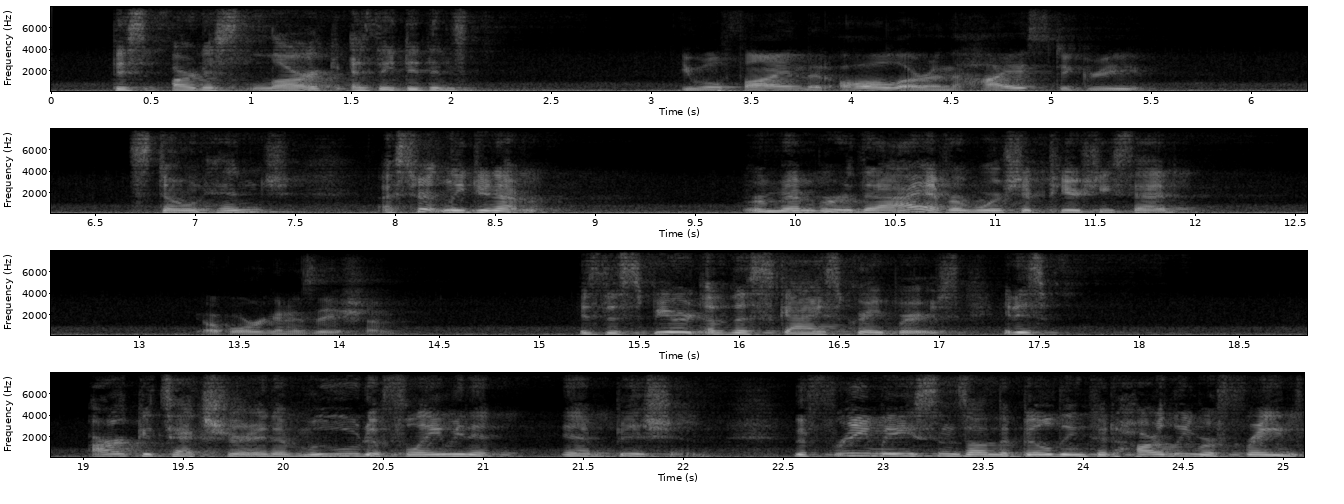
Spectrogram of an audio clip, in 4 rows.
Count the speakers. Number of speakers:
two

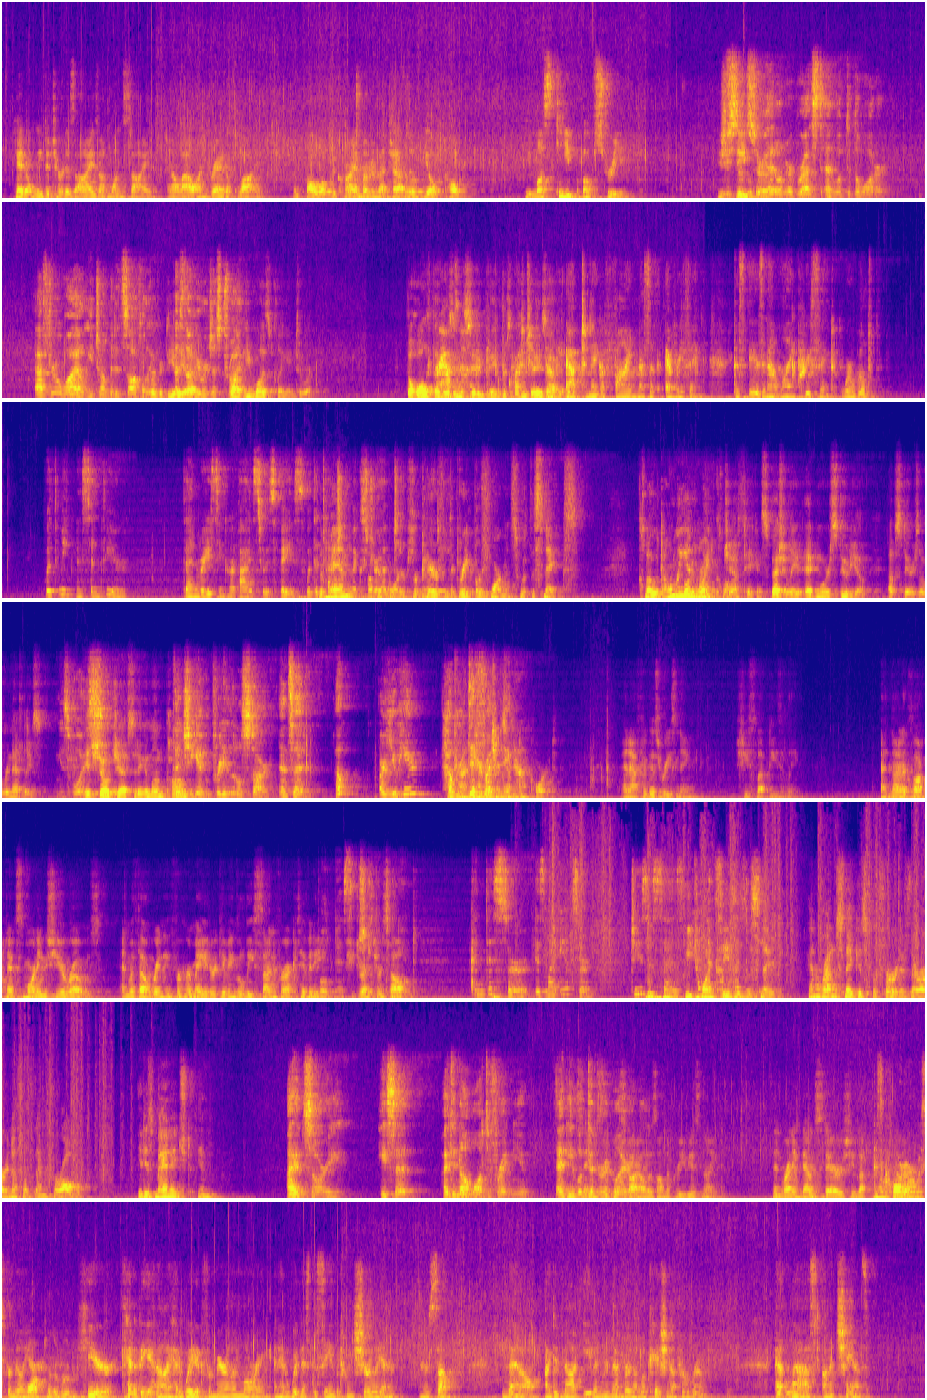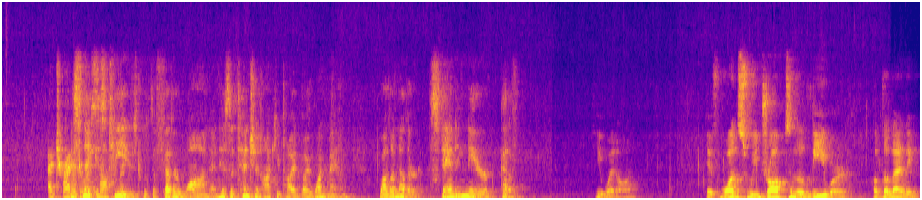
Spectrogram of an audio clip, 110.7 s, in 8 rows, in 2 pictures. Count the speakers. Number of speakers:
seven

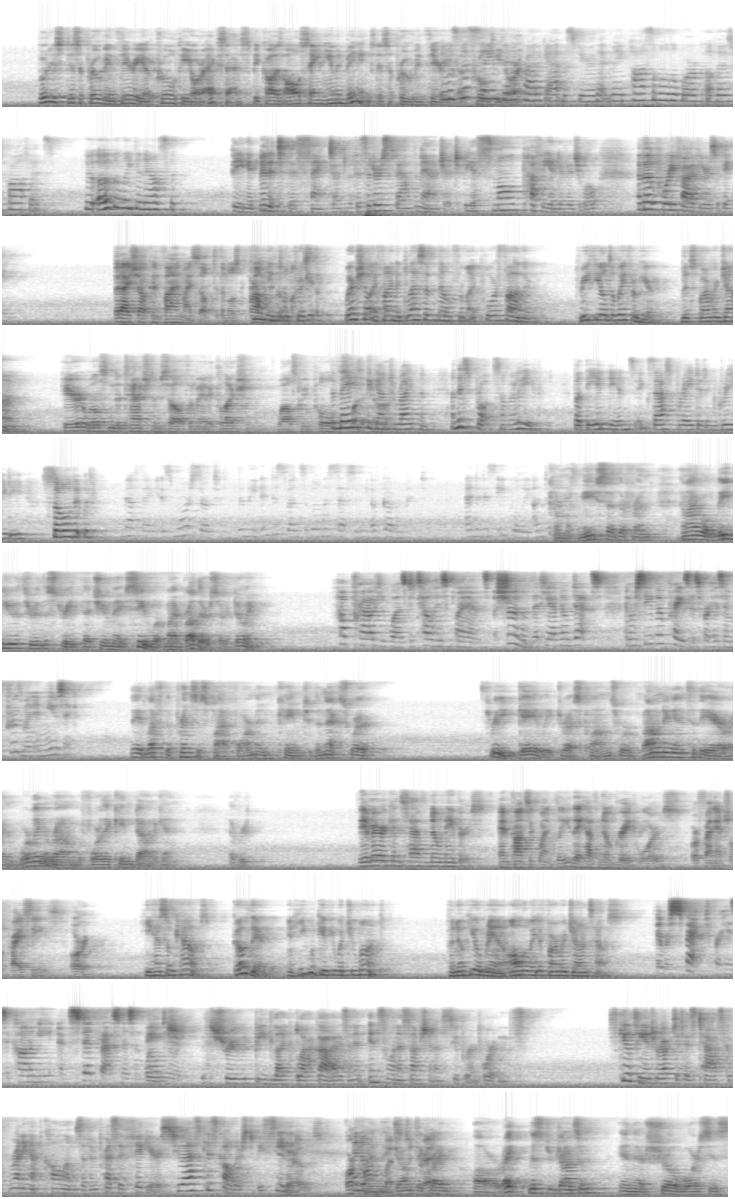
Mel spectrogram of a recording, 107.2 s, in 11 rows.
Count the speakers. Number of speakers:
ten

